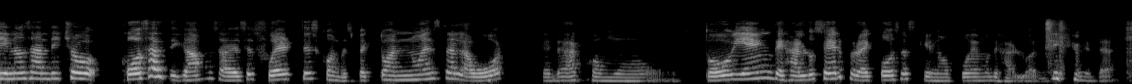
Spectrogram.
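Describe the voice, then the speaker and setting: An ordinary speaking voice from a woman, fairly high-pitched with lively intonation at a fairly slow pace, dry and close with no echo. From Costa Rica, Guanacaste. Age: 30s. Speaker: social anthropologist, mother. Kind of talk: interview conversation.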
